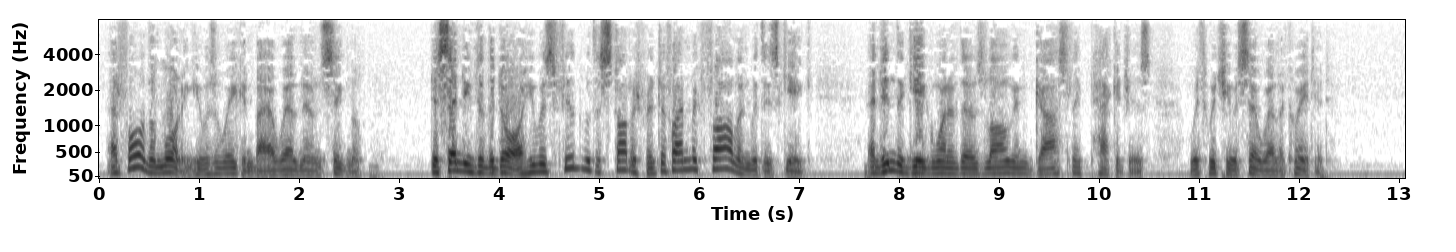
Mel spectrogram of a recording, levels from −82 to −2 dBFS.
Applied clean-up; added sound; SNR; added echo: none; none; none; none.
